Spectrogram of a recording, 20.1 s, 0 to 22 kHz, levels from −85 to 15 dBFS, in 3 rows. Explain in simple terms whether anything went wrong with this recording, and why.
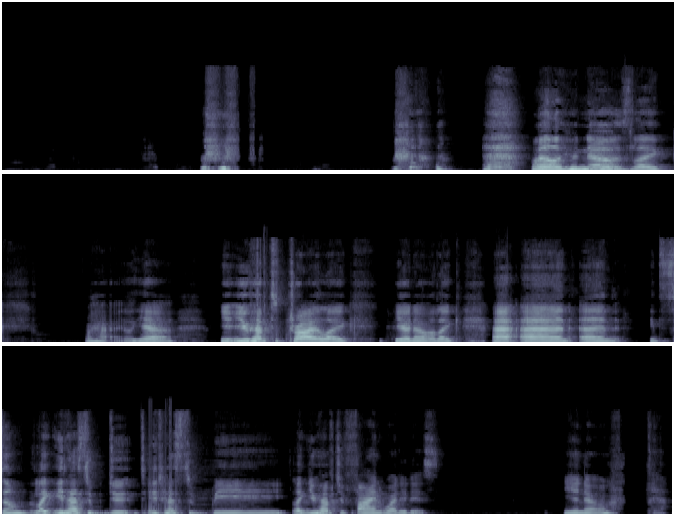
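Something did go wrong, twice. There is processor overload crackle from 9.27 to 9.55 s, right after "yeah you you" and before "try like you know". It happens again from 14.87 to 15.32 s. The computer was too busy to deliver each tiny slice of sound on time. The slices were only a few milliseconds long, and dozens were late in a row. Each late slice was filled with old audio, so the speech turns gritty and crackly until the load eases.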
